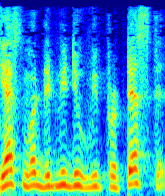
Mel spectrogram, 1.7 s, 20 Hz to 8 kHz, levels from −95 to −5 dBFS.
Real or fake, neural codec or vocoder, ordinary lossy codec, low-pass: fake; codec, 16 kHz in and 24 kHz out, 0.8 kbps, FocalCodec, streaming, 65536 codes; MP3, 32 kbps; 7.2 kHz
